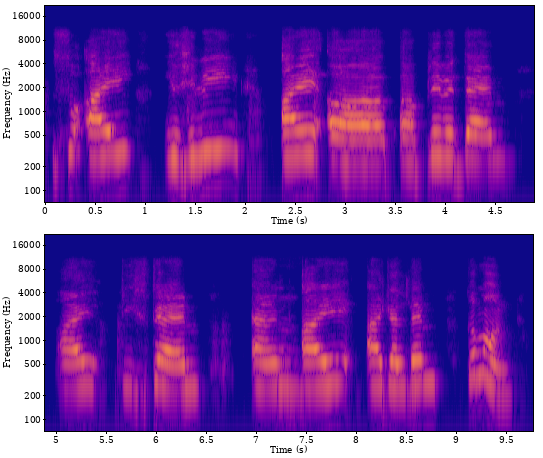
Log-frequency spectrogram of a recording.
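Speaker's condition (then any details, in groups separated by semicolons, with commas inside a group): Cerebral palsy; could not talk in early childhood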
